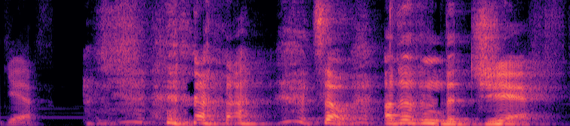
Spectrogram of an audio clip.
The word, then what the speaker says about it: GIF: to that is hey the creator of Star Wars can say that Han didn't shoot first it doesn't really matter what the Creator says and it's pronounced gif so other than the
